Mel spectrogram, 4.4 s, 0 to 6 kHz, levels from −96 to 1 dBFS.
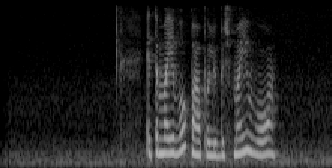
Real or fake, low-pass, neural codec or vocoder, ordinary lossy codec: real; 5.4 kHz; none; none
